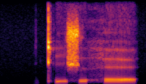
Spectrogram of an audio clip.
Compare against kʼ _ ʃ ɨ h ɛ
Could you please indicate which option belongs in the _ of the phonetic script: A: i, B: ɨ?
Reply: A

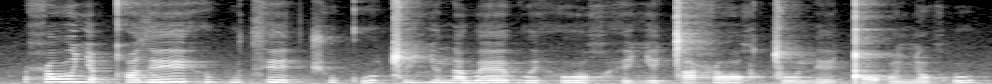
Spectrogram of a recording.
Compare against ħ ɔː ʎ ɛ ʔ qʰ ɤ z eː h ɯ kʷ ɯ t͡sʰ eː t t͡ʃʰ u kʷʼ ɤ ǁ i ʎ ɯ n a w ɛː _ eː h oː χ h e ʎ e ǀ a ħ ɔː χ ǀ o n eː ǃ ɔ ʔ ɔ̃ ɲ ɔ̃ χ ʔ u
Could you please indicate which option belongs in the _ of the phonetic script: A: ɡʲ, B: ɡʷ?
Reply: B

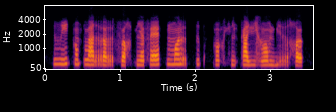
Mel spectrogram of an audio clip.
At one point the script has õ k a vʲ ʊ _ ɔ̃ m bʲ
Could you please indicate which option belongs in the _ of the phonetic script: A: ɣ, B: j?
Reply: A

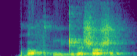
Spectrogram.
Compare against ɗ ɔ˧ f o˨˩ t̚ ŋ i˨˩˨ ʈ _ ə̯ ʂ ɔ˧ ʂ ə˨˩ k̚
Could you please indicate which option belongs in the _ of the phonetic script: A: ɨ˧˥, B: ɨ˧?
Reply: A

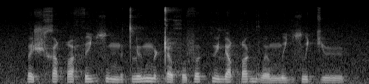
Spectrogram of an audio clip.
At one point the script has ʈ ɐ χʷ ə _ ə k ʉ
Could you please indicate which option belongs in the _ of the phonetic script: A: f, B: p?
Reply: A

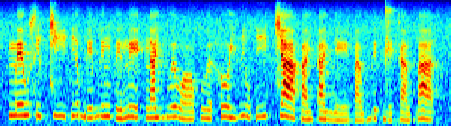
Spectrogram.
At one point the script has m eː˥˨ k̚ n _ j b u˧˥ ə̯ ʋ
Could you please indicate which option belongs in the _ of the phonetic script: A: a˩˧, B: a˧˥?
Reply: B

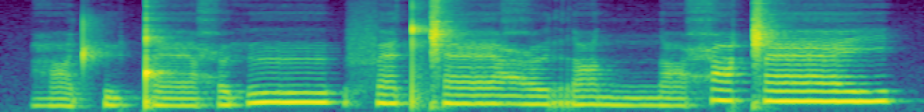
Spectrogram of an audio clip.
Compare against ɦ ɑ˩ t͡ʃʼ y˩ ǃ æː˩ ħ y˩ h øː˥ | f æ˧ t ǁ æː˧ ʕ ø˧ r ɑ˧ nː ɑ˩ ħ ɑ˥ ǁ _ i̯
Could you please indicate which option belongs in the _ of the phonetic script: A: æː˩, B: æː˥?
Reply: B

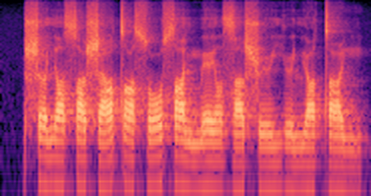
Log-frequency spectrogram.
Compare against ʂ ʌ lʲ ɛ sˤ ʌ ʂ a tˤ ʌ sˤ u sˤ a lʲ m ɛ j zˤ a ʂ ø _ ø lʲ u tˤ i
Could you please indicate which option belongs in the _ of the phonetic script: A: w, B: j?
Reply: B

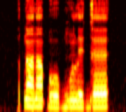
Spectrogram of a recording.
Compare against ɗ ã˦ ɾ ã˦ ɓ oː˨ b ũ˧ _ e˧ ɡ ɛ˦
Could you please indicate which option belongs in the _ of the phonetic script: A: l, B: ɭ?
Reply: A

